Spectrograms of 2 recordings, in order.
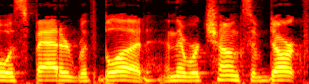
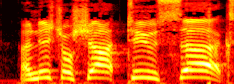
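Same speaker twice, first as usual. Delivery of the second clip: high shout at the top of the voice; 8 semitones higher, 4 dB louder than usual. Howie, on the tractor, answers a faltering Don Gershwin: shouted. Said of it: "shouted Howie".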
